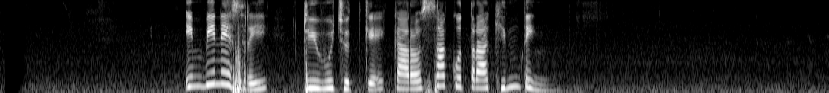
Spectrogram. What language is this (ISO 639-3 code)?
jav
